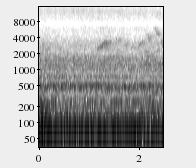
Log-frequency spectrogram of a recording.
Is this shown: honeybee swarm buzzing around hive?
yes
